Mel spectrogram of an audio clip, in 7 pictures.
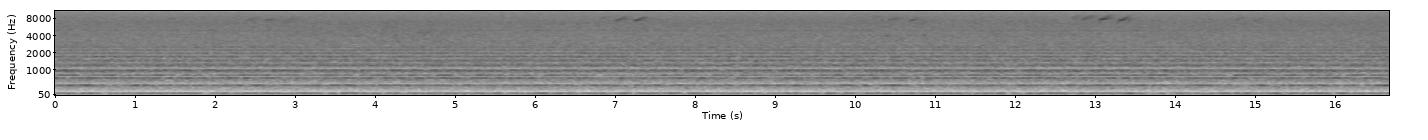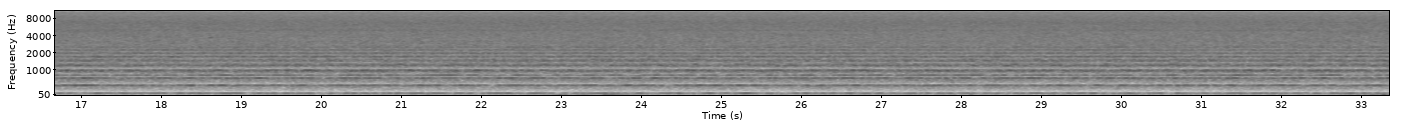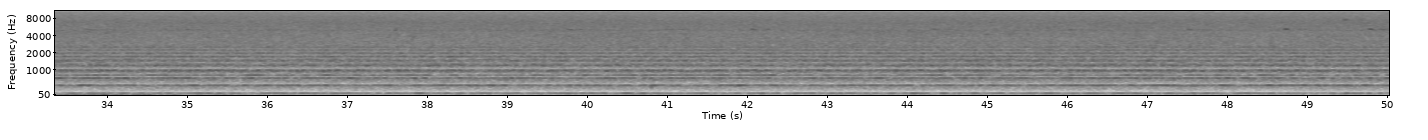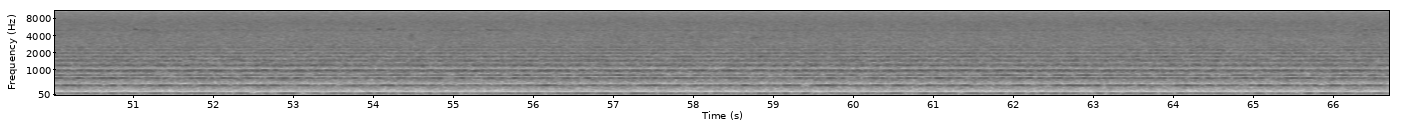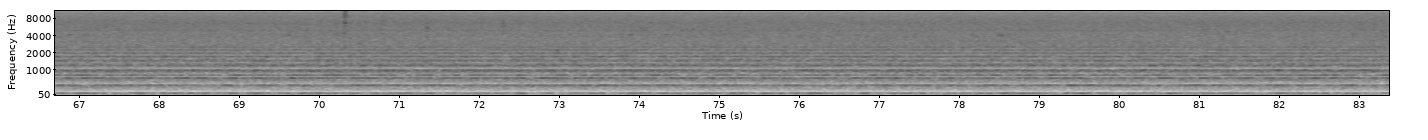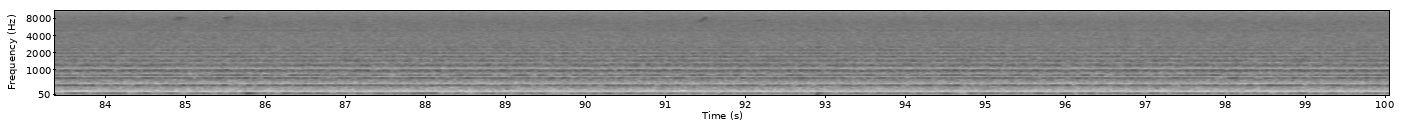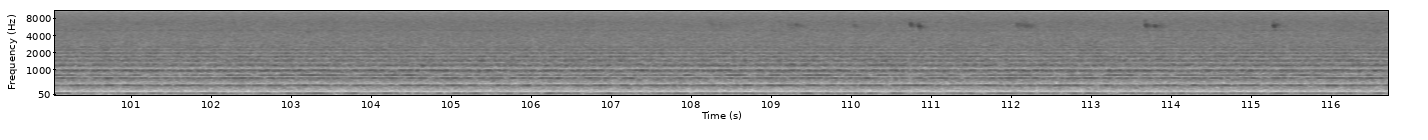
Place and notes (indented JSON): {
  "date": "2021-06-12 08:00:00",
  "description": "large upturned clay urn 大항아리...roadside",
  "latitude": "37.93",
  "longitude": "127.64",
  "altitude": "229",
  "timezone": "Asia/Seoul"
}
